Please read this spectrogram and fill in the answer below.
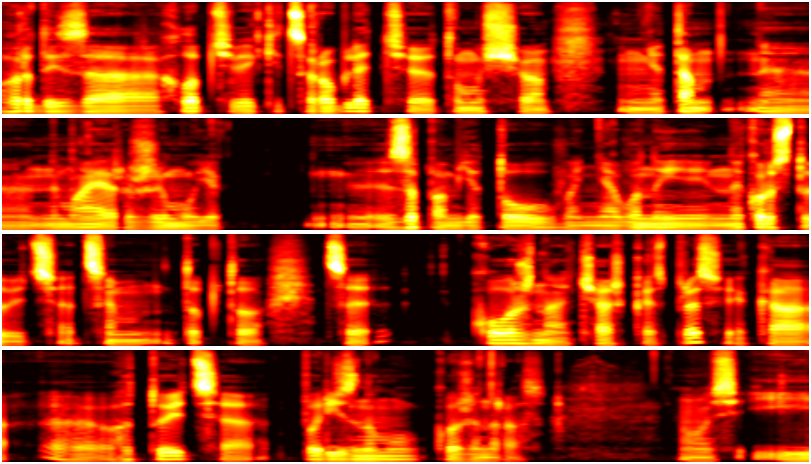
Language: Ukrainian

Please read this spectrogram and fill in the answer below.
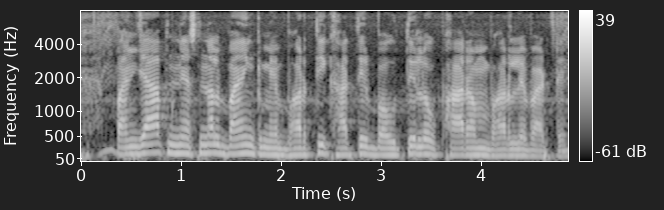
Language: Bhojpuri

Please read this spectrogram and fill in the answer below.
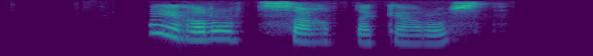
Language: Kabyle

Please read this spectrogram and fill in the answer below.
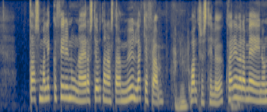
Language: Icelandic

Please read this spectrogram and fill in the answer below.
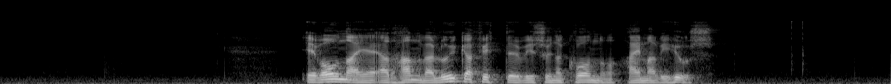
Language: Faroese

